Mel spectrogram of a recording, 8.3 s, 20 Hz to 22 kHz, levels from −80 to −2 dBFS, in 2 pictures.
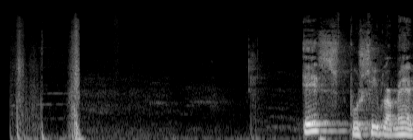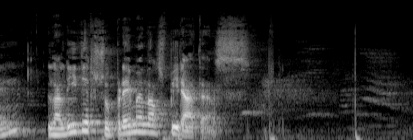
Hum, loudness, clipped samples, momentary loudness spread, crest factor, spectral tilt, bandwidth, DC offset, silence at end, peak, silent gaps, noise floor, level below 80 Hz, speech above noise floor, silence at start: none; -21 LUFS; under 0.1%; 24 LU; 22 dB; -5.5 dB/octave; 14.5 kHz; under 0.1%; 0.55 s; -2 dBFS; none; -59 dBFS; -46 dBFS; 39 dB; 0.15 s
